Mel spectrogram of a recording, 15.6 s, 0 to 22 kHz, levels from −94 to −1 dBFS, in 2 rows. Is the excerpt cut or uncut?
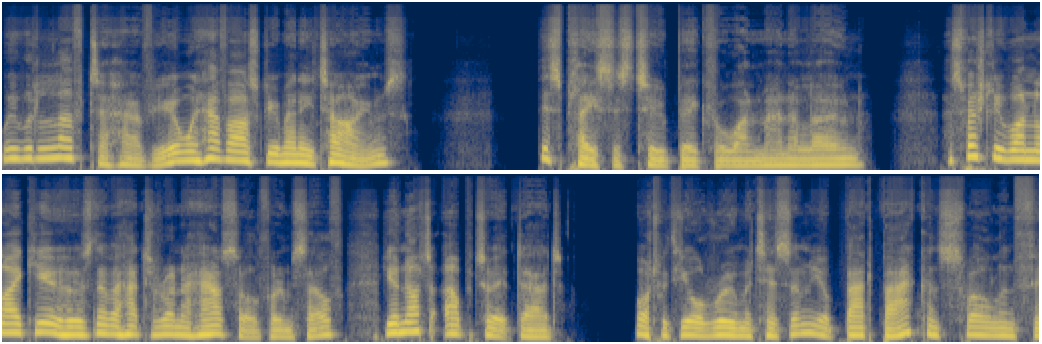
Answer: uncut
